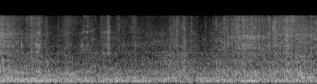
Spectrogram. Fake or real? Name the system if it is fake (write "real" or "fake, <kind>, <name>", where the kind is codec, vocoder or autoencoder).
real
